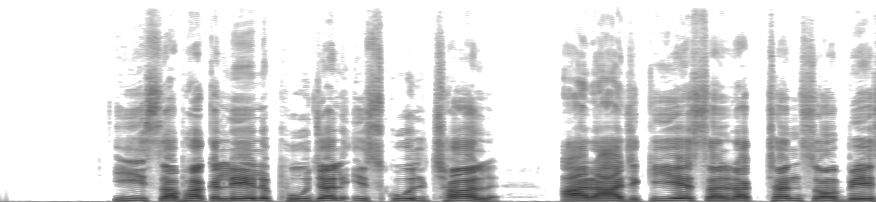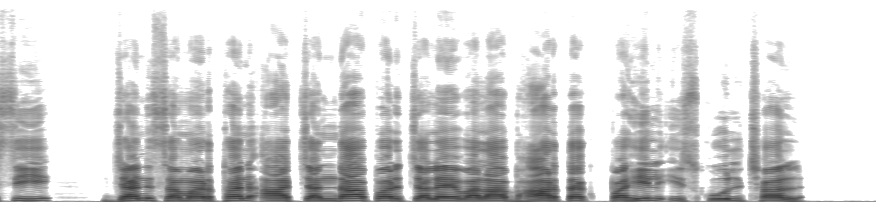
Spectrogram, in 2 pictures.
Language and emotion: Maithili, neutral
